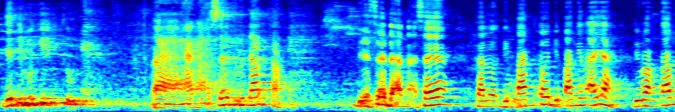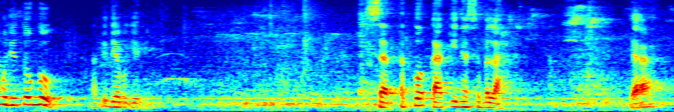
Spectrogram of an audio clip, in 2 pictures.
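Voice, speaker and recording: Male preacher, somewhat high voice, lively, chuckling, booming hall reverb with faint ambience. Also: normal speed, creaky, long pauses, background noise. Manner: animated, chuckling, rhetorical questions. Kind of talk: lively sermon to a gathering.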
